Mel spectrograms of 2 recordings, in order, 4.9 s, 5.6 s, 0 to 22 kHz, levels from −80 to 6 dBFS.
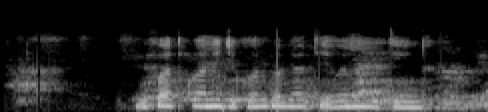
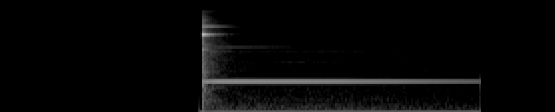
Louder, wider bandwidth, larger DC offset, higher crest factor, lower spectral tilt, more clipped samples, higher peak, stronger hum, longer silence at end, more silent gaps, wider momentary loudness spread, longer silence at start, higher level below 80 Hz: first, -22 LUFS vs -26 LUFS; second, 6.8 kHz vs 14 kHz; second, under 0.1% vs 0.3%; second, 16 dB vs 30 dB; first, -7.5 dB/octave vs 2 dB/octave; neither; about the same, -6 dBFS vs -6 dBFS; neither; second, 0 s vs 0.75 s; neither; second, 17 LU vs 25 LU; second, 0.1 s vs 2 s; first, -56 dBFS vs -68 dBFS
